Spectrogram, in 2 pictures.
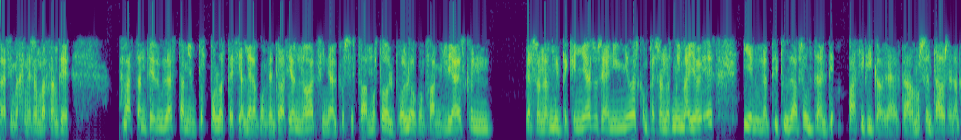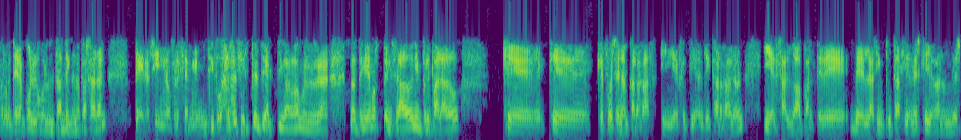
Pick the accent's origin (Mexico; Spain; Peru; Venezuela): Spain; Artieda, Aragon; en el caso de mi pueblo la verdad es que son todo parcelas bastante pequeñas, la tierra, por suerte, no por nada, está bastante bien distribuida, pero también hay una parte importante que es del ayuntamiento, y al final el ayuntamiento, en el caso de Artieda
